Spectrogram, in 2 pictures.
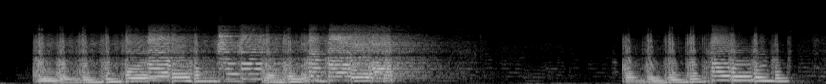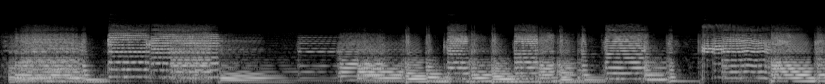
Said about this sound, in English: Try tuning a guitar with a chorus pedal on. So you guys all know that.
